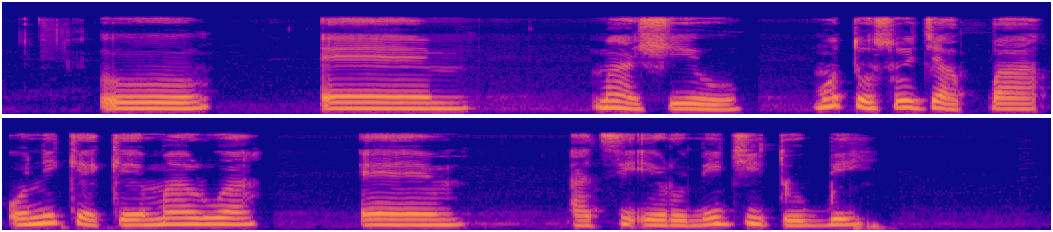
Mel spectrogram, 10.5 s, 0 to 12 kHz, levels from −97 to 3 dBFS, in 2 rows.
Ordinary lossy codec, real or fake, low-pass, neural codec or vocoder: MP3, 96 kbps; real; 7.2 kHz; none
